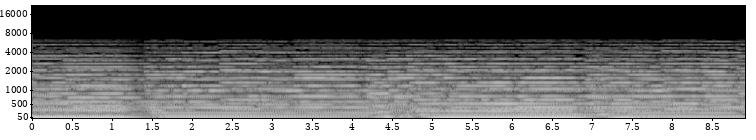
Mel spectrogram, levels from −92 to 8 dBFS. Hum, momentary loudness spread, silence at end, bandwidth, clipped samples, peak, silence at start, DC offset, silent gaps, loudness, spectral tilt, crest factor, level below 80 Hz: none; 5 LU; 0 s; 6.2 kHz; under 0.1%; -2 dBFS; 0 s; under 0.1%; none; -18 LUFS; -7.5 dB/octave; 12 dB; -16 dBFS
